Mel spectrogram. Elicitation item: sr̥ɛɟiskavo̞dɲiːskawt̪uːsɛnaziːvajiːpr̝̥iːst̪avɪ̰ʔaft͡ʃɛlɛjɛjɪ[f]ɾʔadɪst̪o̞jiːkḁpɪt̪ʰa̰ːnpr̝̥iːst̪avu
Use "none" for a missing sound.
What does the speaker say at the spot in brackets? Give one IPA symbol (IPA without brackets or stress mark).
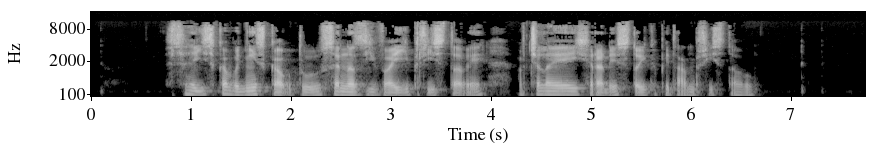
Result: x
